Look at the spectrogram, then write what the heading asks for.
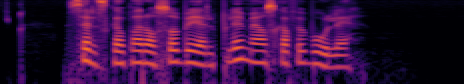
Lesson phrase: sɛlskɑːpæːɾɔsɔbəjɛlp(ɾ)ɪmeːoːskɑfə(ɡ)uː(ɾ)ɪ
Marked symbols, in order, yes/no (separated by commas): no, no, no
